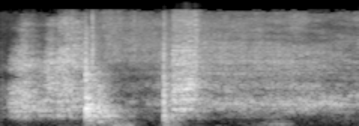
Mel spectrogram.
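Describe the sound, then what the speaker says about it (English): Tofu and cottage cheese for a low-sodium tofu scramble slide into a pan, a soft scraping rasp with two sharper thuds as the food drops in, then a quiet fading sizzle. "So I'm going to add the tofu and the cottage cheese."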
